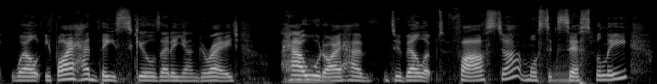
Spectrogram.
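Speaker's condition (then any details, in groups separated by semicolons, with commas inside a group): Bilateral cleft lip and palate; adult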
